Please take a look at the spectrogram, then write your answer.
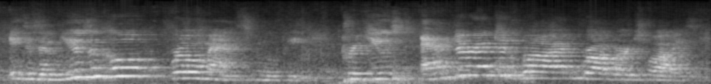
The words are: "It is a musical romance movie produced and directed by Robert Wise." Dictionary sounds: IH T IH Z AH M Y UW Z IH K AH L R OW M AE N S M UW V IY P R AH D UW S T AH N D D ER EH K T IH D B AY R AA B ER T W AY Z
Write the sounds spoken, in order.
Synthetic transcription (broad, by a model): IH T IH Z AH M Y UW Z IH K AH L R OW M AE N S M UW V IY P R AH D UW S T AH N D D ER EH K T IH D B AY R AA B ER T W AY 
